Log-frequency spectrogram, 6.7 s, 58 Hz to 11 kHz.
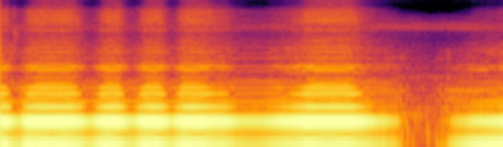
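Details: AA Mayhem 18 subwoofer wired in series at 4 ohms, playing low test tones around 30–49 Hz: tones pulse on and off with a faint raspy buzz riding on the bass; subwoofer buzz on low tones.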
